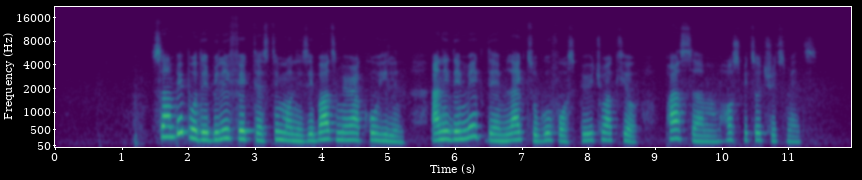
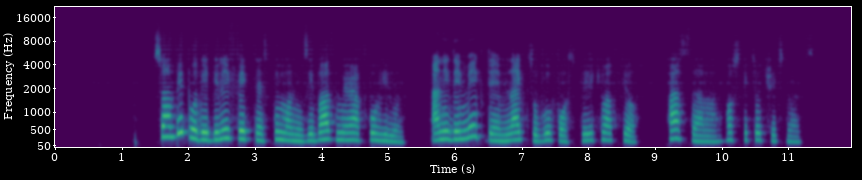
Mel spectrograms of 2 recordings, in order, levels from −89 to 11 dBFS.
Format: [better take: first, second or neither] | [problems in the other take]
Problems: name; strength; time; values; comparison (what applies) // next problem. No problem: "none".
first | noise reduction (neural mask model DeepFilterNet 3)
